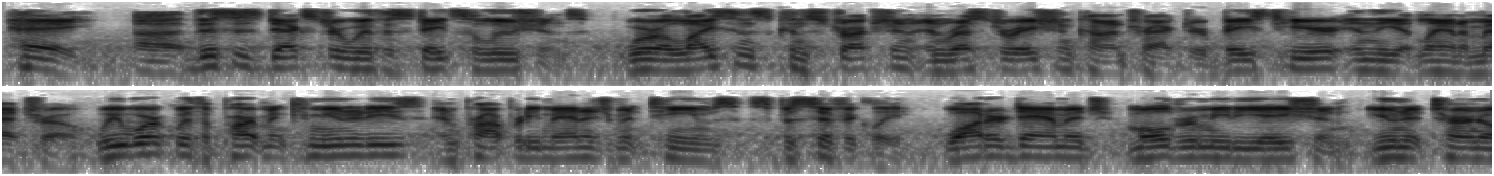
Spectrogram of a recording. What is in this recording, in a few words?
voicemail test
